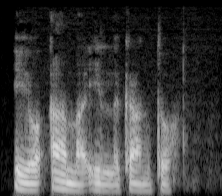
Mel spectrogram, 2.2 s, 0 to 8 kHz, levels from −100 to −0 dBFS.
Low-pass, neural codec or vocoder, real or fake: 7.2 kHz; none; real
